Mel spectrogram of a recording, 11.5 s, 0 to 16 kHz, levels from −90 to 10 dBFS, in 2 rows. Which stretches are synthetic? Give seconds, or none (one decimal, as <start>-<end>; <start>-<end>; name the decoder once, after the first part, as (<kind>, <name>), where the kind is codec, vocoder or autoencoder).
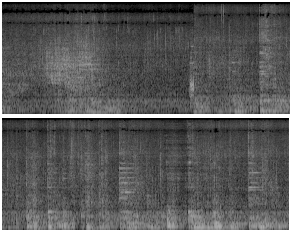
9.0-9.6 (codec, SNAC)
